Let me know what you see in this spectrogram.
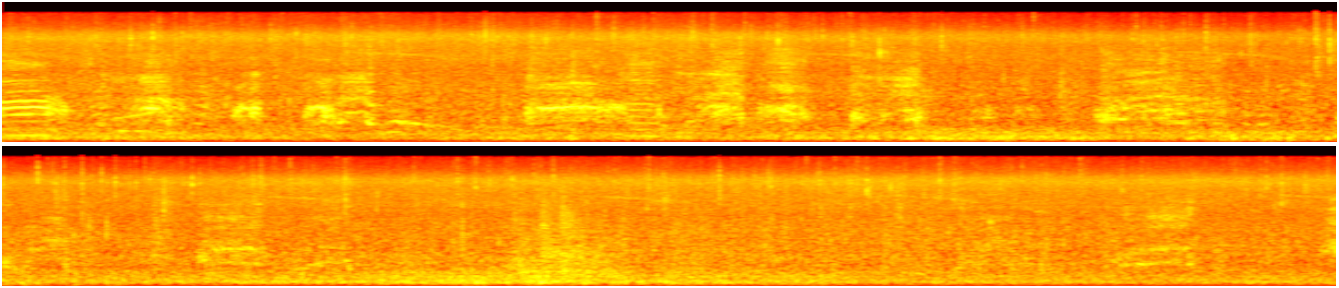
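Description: Steady rain hiss on a flooded yard and puddle, with domestic geese giving short calls, most of them in the first few seconds and a few more later on.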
